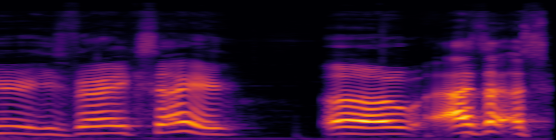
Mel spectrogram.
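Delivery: speaking through a yawn. A Royals fan talking about Bobby Witt Junior, yawning while talking. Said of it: "excuse me for yawning".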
